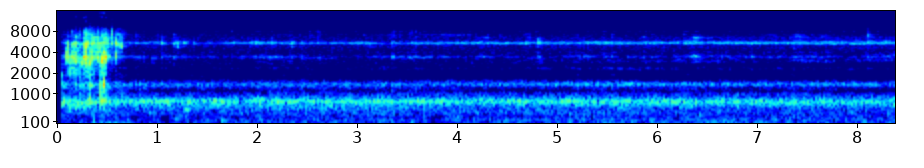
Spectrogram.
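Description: Underwater sound picked up by an action camera in a waterproof housing: a brief rush of noise in the first half-second, then a muffled, steady low water rumble with faint steady high-pitched tones held throughout.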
